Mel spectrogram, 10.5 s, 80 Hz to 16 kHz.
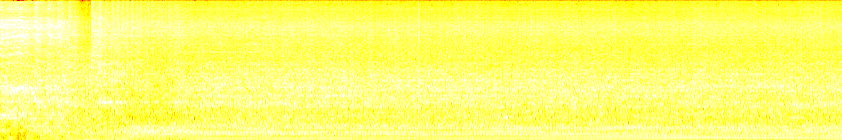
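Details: John Deere GT225 lawn tractor on its first test drive: catches quickly and settles into a smooth, steady run with an even beat. Runs and drives nicely and fires easily; the battery light stays on.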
